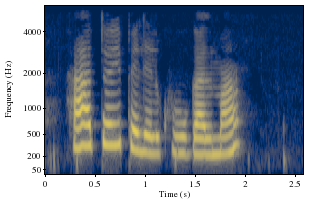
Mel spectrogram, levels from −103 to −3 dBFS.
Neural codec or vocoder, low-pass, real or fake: vocoder, 44.1 kHz, 128 mel bands every 512 samples, BigVGAN v2; 5.4 kHz; fake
